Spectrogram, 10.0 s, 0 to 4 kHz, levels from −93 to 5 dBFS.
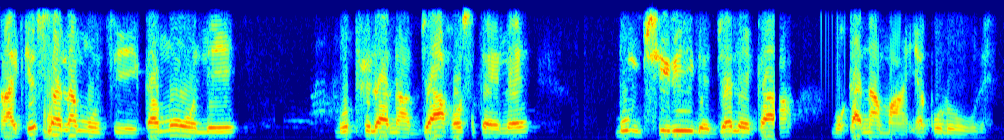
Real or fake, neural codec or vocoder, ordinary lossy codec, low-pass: real; none; none; 3.6 kHz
